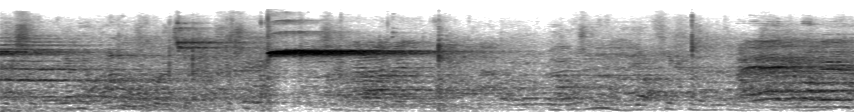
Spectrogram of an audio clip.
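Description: A referee's whistle, one steady high blast a little over a second long, about two seconds in, ringing in a large indoor sports hall. Around it are players' voices and a few knocks of the ball on the wooden court.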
